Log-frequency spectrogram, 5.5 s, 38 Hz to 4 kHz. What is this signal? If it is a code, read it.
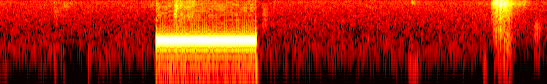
Ringback tone (Europe, 425 Hz).
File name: out- -2007- - - .8520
